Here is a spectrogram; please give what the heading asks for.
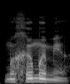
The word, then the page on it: mwxwñ-mwmywñ: Apatani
